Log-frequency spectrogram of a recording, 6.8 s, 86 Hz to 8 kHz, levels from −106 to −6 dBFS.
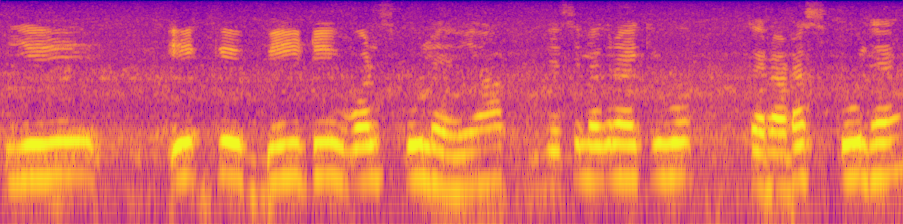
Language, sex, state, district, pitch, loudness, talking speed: Hindi, female, Odisha, Sambalpur, 220 Hz, -13 LUFS, 135 wpm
